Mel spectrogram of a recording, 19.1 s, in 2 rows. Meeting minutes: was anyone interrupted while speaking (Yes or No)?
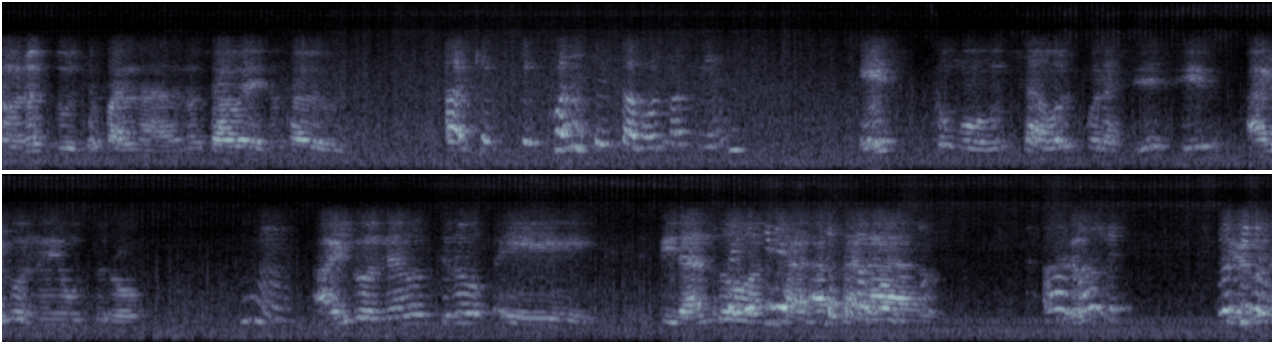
Yes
